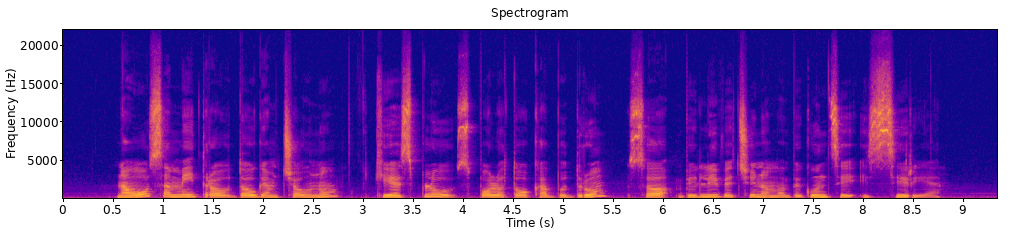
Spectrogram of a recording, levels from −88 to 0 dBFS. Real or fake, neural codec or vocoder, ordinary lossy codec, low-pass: real; none; none; none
